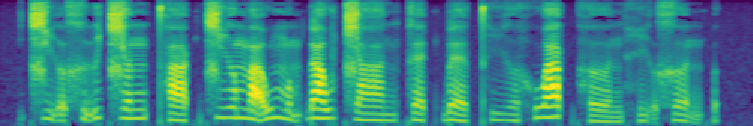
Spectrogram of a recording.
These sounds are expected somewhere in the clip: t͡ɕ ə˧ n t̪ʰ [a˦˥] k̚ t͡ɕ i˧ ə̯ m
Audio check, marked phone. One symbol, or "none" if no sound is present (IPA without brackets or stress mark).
a˨˩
